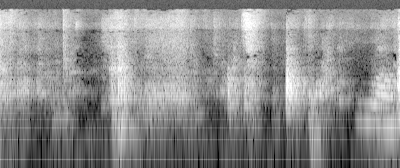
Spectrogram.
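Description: Quiet room with a few brief, soft voice sounds and small scattered handling noises in between.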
